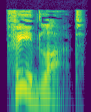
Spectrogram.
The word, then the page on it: feedlot: British English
